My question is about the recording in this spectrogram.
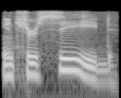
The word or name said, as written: intercede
